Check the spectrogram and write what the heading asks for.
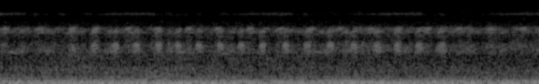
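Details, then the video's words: Night chorus of frogs in the moonlit Japanese countryside, with clearly beaded, rhythmic croaks repeating several times per second in two high layers, backed by a constant deep rumble. "田舎の月夜 カエルの鳴き声"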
